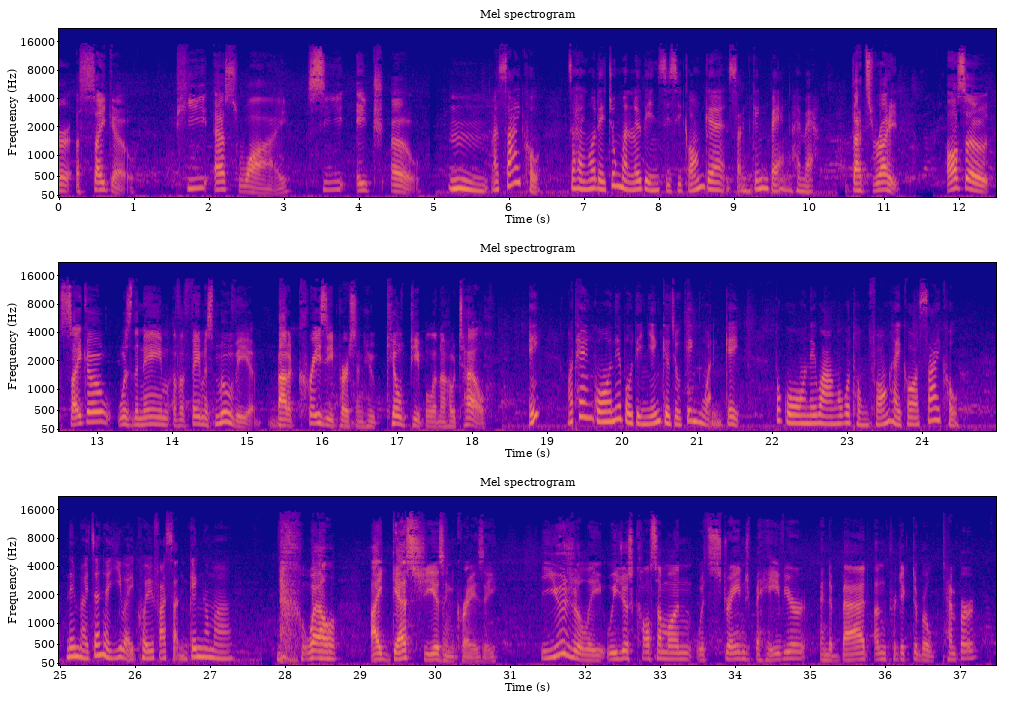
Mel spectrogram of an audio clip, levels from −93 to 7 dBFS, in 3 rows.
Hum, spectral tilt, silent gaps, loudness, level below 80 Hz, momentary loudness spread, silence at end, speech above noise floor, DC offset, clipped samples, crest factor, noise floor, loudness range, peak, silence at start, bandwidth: none; -4.5 dB/octave; none; -31 LUFS; -66 dBFS; 12 LU; 0.25 s; 27 dB; under 0.1%; under 0.1%; 18 dB; -58 dBFS; 4 LU; -14 dBFS; 0 s; 15 kHz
